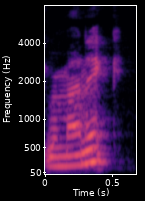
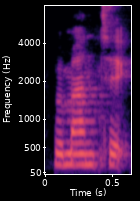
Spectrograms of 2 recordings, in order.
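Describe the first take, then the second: First: The t sound after n is left out. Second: The t sound after n is clearly pronounced.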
